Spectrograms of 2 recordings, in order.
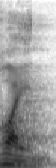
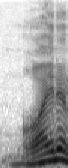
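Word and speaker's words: غين: উচ্চারণ করা যাবে না যেহেতু হরফটি মোটা এজন্য মোটা করে উচ্চারণ করতে হবে মাশাল্লাহ আলহামদুলিল্লাহ আমরা আজকের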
